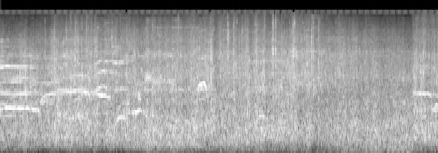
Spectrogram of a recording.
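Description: Wooden roller coaster train, the Grand National racing coaster, running along its track: a steady loud rattle of wheels on the wooden track, with riders' voices calling out over it.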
